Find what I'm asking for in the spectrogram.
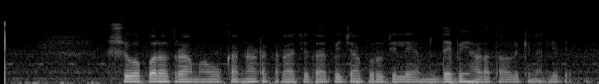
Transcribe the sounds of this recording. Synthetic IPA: ʃuʋɐpuɾɐɡɾaːmɐʋukɐɾnaːʈɐkɐɾaːd͡ʒjɐd̪ɐbid͡ʒaːpuɾud͡ʒilːɛjɐmud̪ebiɦaːɭɐt̪aːluːkinɐ̰lːid̪ḛ

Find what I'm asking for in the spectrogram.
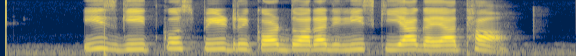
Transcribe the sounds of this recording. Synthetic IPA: ɪsɡiːt̪kospiːɖɾɪkɔːɾɖ̚d̪waːɾaɾɪliːzkijaɡɐjat̪ʰaː

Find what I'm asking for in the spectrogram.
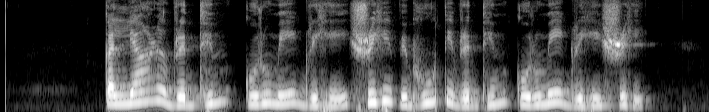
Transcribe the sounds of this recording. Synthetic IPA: kɐljaːɳɐʋɾɪd̪ʱːimkuɾumeːɡɾiɦeːʃɾiɦiʋibʱuːt̪iʋɾɪd̪ʱːimkuɾumeːɡɾiɦeːʃɾiɦi

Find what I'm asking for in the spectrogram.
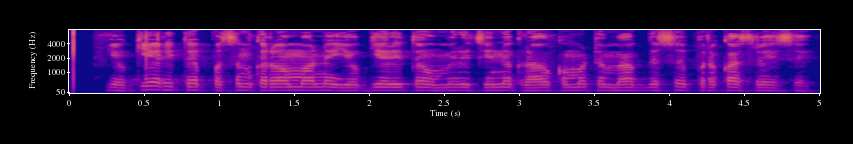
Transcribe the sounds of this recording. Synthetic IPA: joɡjəɾit̪epəsənd̪̚kəɾʋamãnejoɡjəɾit̪eumeɾit͡ʃenəɡɾaɦəkomaʈemaɡ̚d̪əʃəpɾəkaʃɾəɦeʃe

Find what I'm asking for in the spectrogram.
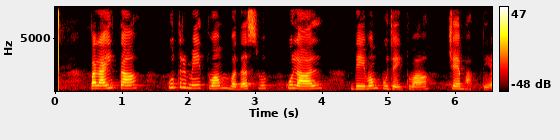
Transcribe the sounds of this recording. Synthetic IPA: pɐlaːit̪aː | kʊt̪ɾəmẽt̪ʋɐmʋɐd̪əsʋ | kulaːl | d̪eːʋɐmpud͡ʒɐit̪ʋaː | t͡ʃɛːbʱɐk̚t̪ja

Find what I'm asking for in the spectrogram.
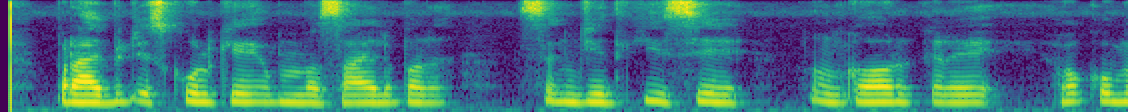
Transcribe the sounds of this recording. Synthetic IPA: pɾaːɪbeʈɪskuːlkeməsaːɪlpəɾ | sə̃nd͡ʒid̪kise | əŋkɔːɾkəɾe | hʊkm

